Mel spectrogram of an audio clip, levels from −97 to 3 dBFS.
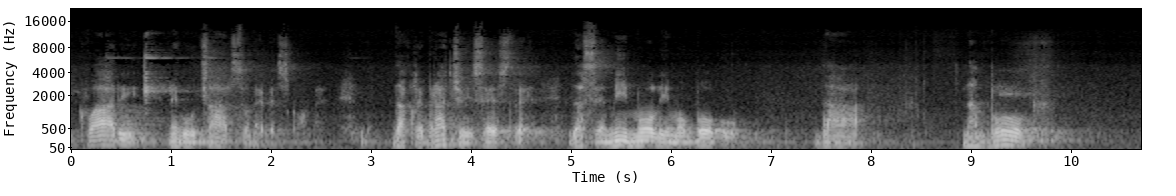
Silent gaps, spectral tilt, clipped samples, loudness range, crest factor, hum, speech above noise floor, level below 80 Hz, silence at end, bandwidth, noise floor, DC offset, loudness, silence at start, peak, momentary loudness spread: none; -7 dB/octave; under 0.1%; 5 LU; 22 dB; none; 30 dB; -50 dBFS; 0.7 s; 12.5 kHz; -55 dBFS; under 0.1%; -25 LUFS; 0 s; -4 dBFS; 18 LU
